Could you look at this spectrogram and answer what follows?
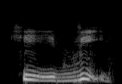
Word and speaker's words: kiwi: Exempel kiwi. Det är betoning på slutet.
